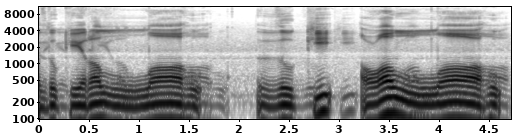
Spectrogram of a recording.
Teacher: ذکر اللہ، ذکر اللہ، را بھی موٹی ہو رہی ہے اور لفظ اللہ کا لام بھی موٹا ہو رہا ہے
